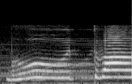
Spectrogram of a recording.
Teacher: ಭೂ ಮಹಾಪ್ರಾಣ ದೀರ್ಘ ಅದರ ಮೇಲೆ ಆಘಾತ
